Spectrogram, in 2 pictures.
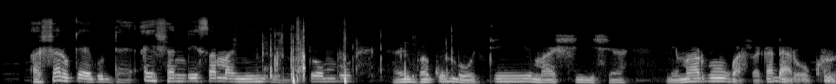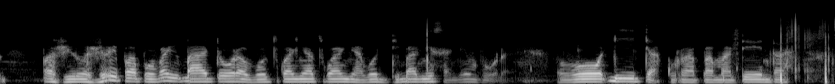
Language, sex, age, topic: Ndau, male, 18-24, health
